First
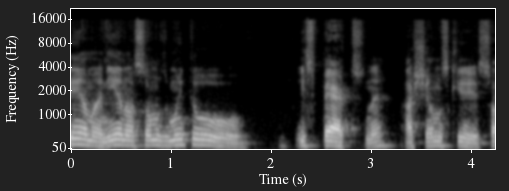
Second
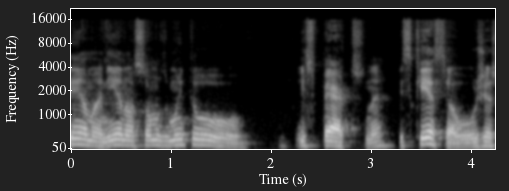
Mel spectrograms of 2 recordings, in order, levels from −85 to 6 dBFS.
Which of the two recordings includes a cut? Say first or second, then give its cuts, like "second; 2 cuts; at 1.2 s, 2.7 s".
second; 1 cut; at 3.2 s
